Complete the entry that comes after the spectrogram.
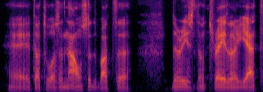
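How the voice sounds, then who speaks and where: Over a quiet background, a man with an Italian accent speaks at a fairly slow pace in a very deep, low pitch, the sound dry with no echo. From Italy. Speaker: podcast host, horror film fan; podcast host. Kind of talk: live interview. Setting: video call livestream. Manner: halting, frequent fillers. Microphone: headset.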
